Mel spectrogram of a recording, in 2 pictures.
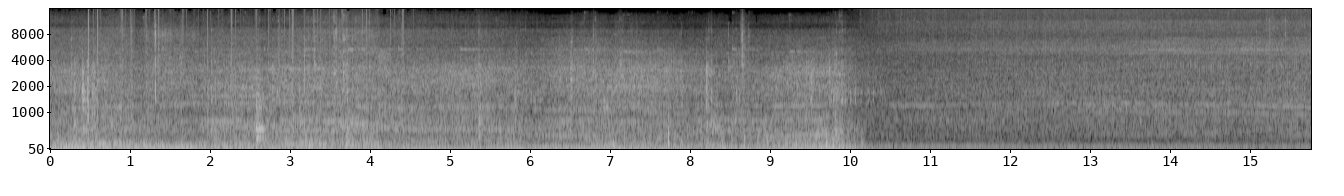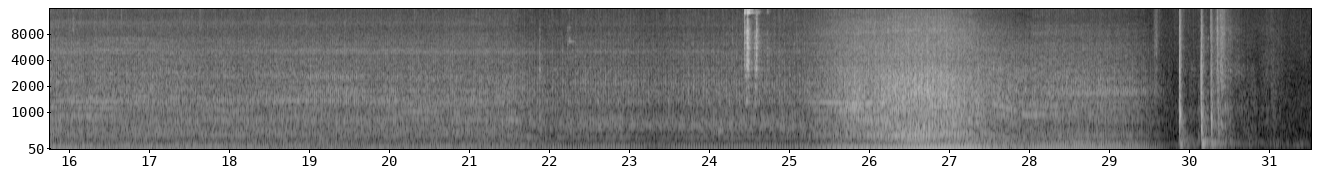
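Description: John Deere 4044R compact tractor's diesel engine running close by while it moves, with scattered knocks and rattles, for about the first ten seconds. It cuts off to a much quieter stretch of faint held tones, and a louder sound swells up and fades again near the end.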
